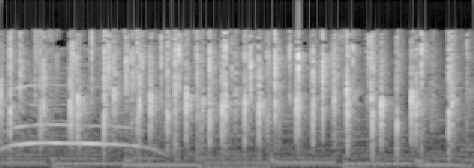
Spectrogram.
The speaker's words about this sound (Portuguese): Palmas virtuais pra esse garoto. Palmas reais pra esse garoto.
